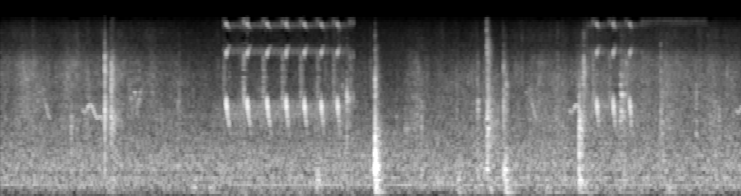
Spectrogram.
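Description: Faint bird chirping: a quick run of about eight short chirps a couple of seconds in, and another cluster about six seconds in. Between them come two sharp clicks, and a faint steady hum runs underneath.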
